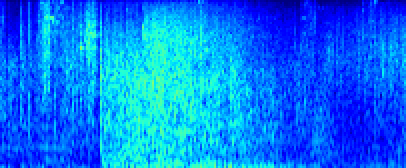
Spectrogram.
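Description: A vehicle explodes with a deep boom.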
